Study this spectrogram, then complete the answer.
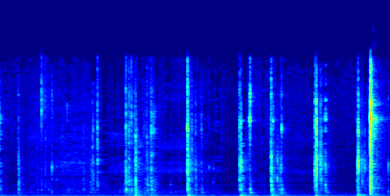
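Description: Close keystrokes on a computer keyboard as code is typed, irregular clicks and taps with short pauses between bursts, quiet and alone.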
